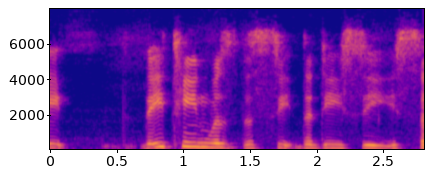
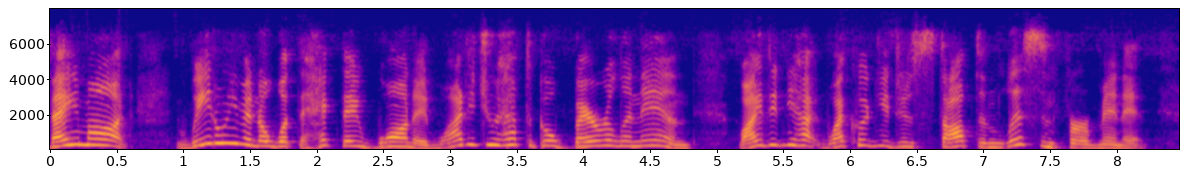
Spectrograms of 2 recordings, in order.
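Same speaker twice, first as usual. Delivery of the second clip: high-pitched shouting voice; 6 semitones higher, 3 dB louder than usual. A player speaks in character to Vaymont, yelling at him. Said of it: "I'm gonna yell at him and go".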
